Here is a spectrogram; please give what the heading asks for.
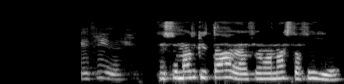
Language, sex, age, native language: Icelandic, female, 12, Icelandic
